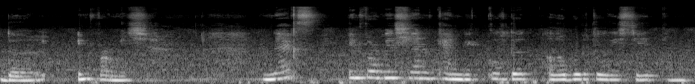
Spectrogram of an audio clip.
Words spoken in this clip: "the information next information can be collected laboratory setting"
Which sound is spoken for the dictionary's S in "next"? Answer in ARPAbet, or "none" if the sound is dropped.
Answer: S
